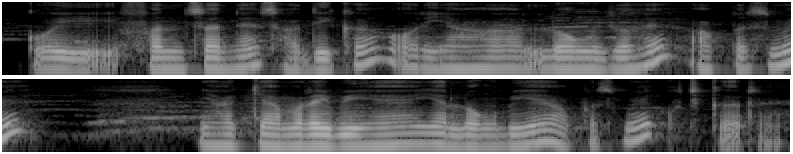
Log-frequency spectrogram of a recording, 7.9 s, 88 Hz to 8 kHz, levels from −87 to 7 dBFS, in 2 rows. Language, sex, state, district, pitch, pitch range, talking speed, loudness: Hindi, male, Jharkhand, Sahebganj, 135 Hz, 130-170 Hz, 195 wpm, -33 LUFS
